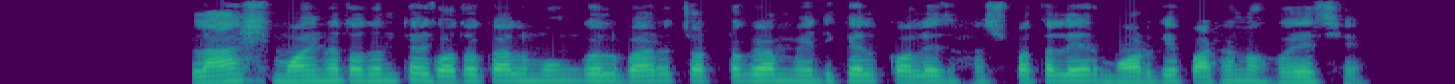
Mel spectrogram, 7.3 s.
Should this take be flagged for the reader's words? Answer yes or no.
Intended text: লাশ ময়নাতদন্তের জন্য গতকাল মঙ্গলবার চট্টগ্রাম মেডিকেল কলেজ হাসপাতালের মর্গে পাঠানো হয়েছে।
yes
